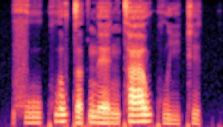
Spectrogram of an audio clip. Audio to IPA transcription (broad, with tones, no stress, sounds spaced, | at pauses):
f uː˨ kʷʰ ɐ˥ w t̪ ɐ˨˥ k̚ n̪ ɛː˨ ŋ t̪ʰ aː˥ w kʷʰ iː˨˩ kʰ ɪ˨˥ k̚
